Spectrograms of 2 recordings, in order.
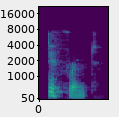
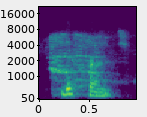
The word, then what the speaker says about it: different: generally pronounced chocolate chocolate finally indifferent the first e almost always disappears so you link directly from f to r different different different how did you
